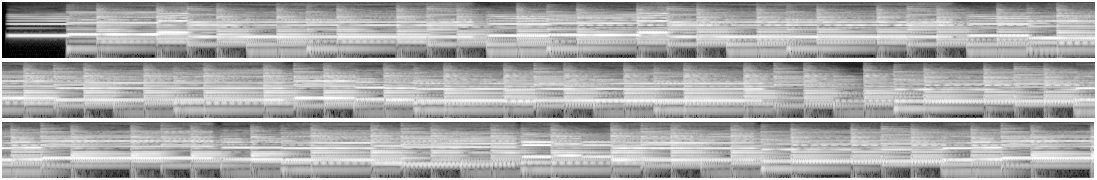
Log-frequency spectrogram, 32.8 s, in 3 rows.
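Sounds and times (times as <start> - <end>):
clarinet playing beguine: 0.0 - 32.7.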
